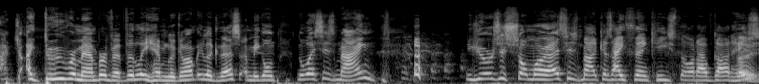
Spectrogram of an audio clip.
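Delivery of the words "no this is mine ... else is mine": mock drunk, stubborn, pitched-up voice. Retelling a drunken struggle over a phone: imitating own drunk self. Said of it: "I was that drunk".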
